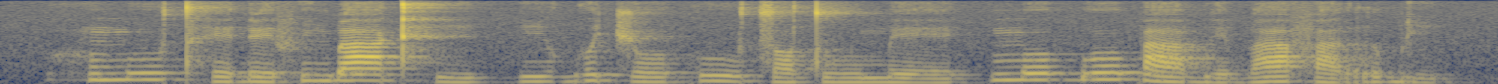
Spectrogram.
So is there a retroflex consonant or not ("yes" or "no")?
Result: no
